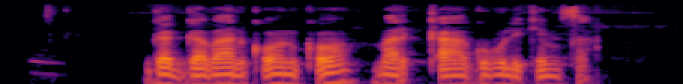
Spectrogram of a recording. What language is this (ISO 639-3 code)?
orm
